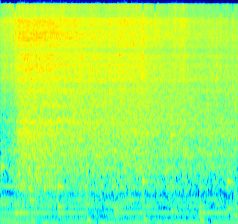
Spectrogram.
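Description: A buttered slice of bread sizzles steadily in a hot pan, a continuous close hiss and crackle of frying with no talking.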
